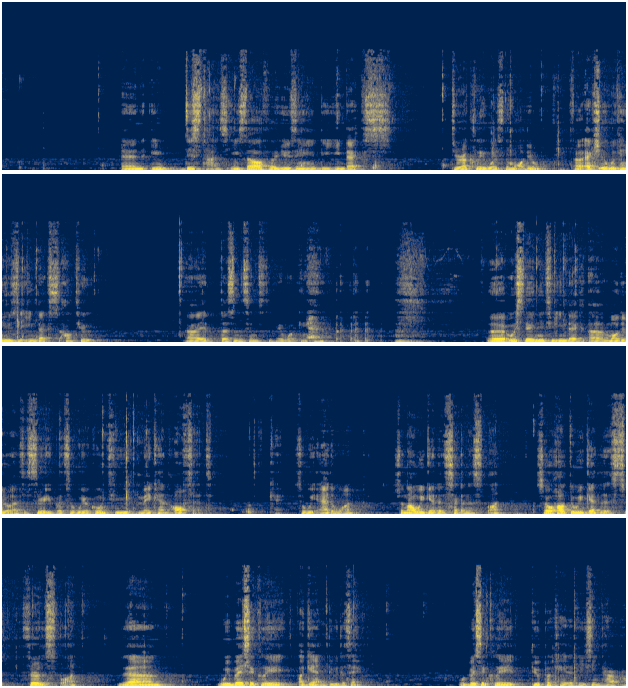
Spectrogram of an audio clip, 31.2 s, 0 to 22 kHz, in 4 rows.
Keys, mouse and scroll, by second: 0.3-1.3 middle drag, 1.3 drag, 3.0 middle click, 3.8 click, 4.8 click, 5.6-6.2 drag, 6.2 shift+d, 7.2 ctrl+middle click, 7.8 click, 9.1-13.0 middle drag, 13.0-15.1 drag, 15.8-17.5 drag, 21.7-23.9 middle drag, 23.9 click, 25.6 click, 26.9 click, 28.0 click, 28.8-30.4 drag, 30.4 ctrl+shift+d.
